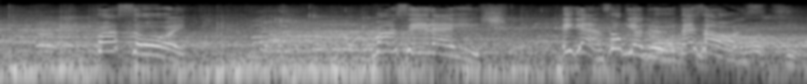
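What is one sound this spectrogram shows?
Sneakers squeak sharply on a wooden floor in an echoing hall.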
